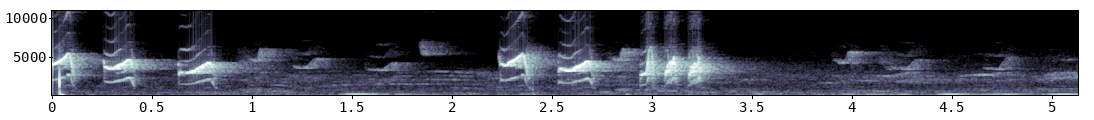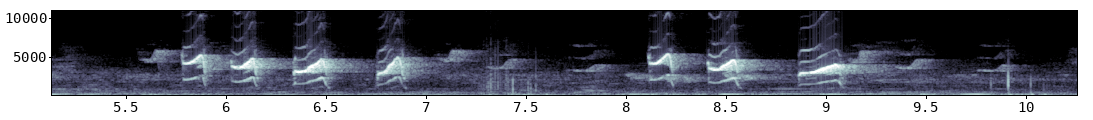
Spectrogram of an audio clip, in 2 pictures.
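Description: A young Sunda bush warbler gives bursts of thin, high chirps, clustered in quick runs every second or so.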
